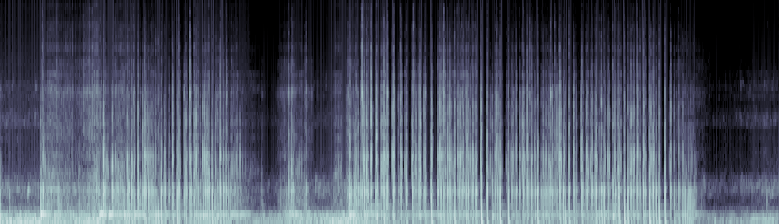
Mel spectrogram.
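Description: Water rushes and bubbles close by underwater.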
